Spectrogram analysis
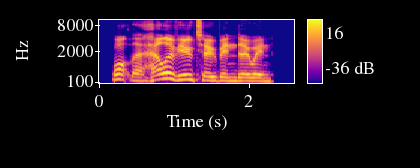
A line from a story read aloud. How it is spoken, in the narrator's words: Gramps bellowed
